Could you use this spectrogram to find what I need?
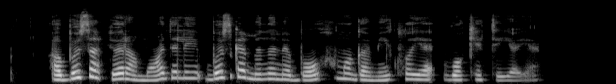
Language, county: Lithuanian, Tauragė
